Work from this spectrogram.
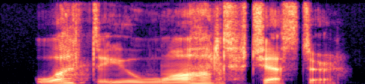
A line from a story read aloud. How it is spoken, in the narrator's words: mumbled without opening my eyes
